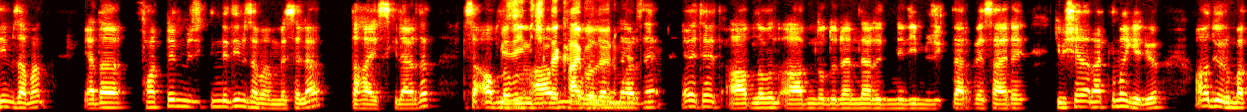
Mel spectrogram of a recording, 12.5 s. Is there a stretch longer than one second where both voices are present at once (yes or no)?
yes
